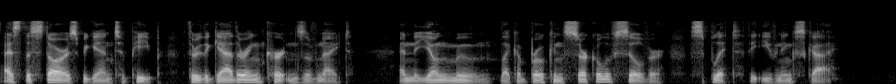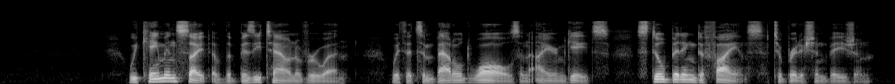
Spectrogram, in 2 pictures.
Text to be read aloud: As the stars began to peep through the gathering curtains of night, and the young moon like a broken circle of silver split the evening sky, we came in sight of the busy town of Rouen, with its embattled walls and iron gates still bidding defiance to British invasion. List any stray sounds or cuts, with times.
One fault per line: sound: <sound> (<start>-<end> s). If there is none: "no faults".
no faults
